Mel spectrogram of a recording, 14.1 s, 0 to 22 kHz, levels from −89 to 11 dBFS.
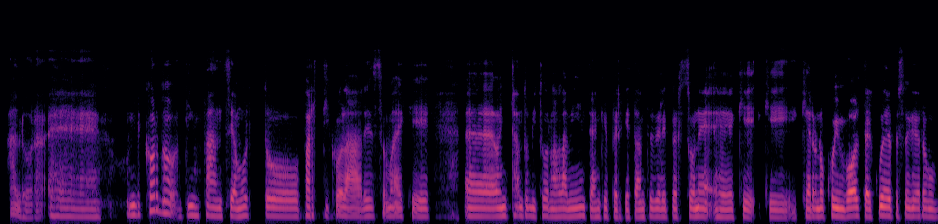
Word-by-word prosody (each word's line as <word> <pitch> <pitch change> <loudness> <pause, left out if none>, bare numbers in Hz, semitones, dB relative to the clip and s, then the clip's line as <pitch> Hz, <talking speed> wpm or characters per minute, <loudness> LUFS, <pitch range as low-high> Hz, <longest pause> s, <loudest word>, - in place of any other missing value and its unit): Allora, 120 -2 -8
ehm, 140 -3 -5 0.4
un 170 +1 +1
ricordo 200 - 0
di 165 - -1
infanzia 150 -2 -1
molto 145 -1 0
particolare 85 - 0
insomma 75 - -3
e 75 - -4
che, 140 0 -2 0.5
ehm, 145 -1 +3
ogni 145 0 +3
tanto 150 -1 -3
mi 145 -2 -1
torna 145 -3 -2
alla 140 0 +1
mente 145 +1 0
anche 140 +1 -3
perché 130 0 -4
tante 135 +2 -2
delle 140 0 0
persone, 140 0 0
ehm, 135 0 -1
che 130 -4 -2
che 125 -1 -5
che - - -7
erano 140 0 +3
coinvolte 145 0 +6
alcune 145 +4 +5
delle 150 -1 +5
persone 145 -1 -3
che 145 - +2
erano 140 -2 -2
140 Hz, 145 wpm, -37 LUFS, 135-150 Hz, 0.5 s, coinvolte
